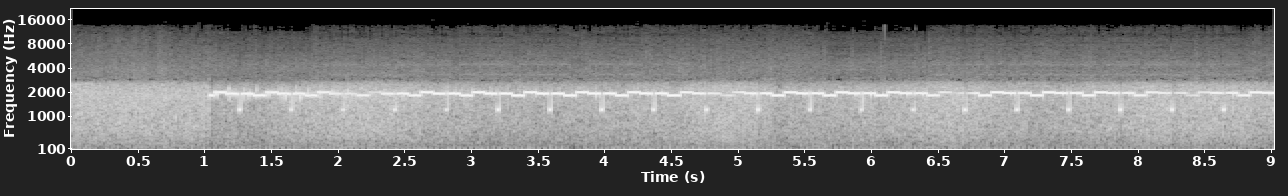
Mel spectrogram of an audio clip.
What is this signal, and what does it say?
SSTV (slow-scan television), PD 50.
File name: sstv / PD50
